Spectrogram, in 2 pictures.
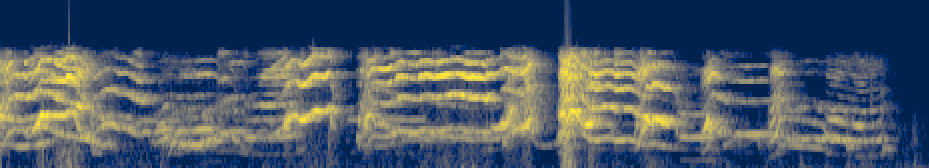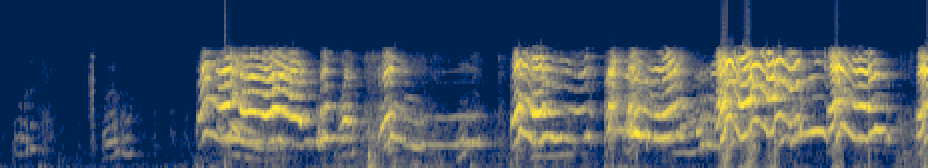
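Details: Seven-week-old Siberian Husky puppies shut in their pen while cleaning goes on, calling noisily: layered wavering howls and yelping whines in long bouts, a silent pause midway, then the chorus resumes.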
